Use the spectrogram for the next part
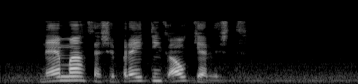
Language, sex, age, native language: Icelandic, male, 30-39, Icelandic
